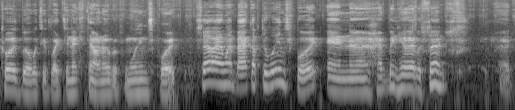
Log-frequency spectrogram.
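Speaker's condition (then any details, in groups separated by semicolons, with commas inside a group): Hearing loss; right ear cochlear implant at Johns Hopkins Baltimore, barely any prior right-ear hearing, quad cane 8 years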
